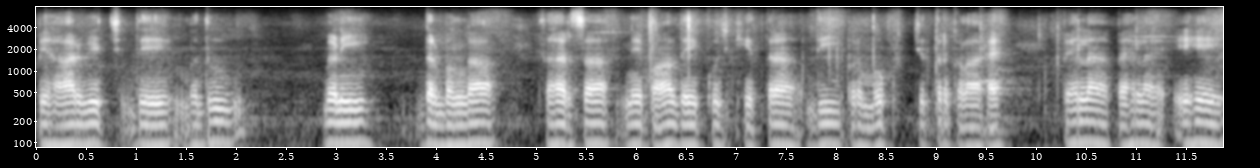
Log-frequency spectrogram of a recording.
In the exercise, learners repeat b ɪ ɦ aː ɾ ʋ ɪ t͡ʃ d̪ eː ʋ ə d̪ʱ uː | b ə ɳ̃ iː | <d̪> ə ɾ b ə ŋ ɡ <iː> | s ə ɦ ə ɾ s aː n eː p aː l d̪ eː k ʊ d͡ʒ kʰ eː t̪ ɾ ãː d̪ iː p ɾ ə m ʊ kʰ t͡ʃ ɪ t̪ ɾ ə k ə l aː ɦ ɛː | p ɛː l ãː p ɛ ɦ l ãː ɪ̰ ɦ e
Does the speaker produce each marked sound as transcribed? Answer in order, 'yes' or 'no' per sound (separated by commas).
yes, no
